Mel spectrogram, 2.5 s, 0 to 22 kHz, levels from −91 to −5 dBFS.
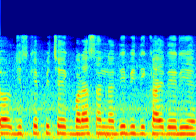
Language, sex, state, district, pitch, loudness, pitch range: Hindi, male, Bihar, Darbhanga, 195 Hz, -21 LUFS, 190-200 Hz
